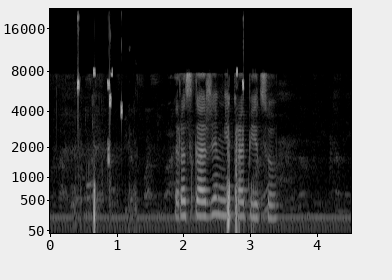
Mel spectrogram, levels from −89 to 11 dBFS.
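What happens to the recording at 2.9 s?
DAB burbling from 2.62 to 3.12 s: bit errors from weak reception corrupt MP2 sub-band levels frame by frame, giving bubbling, chirping squelches over the speech.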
